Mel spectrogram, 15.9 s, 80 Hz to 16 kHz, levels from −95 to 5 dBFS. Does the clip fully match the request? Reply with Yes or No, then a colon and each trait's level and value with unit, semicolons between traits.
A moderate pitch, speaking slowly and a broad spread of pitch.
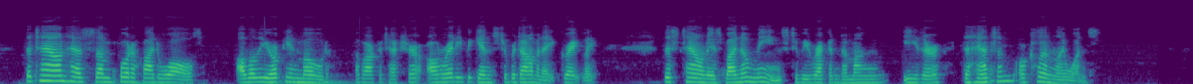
No: medium, 165 Hz; slow, 125 wpm; average, 3.1 semitones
